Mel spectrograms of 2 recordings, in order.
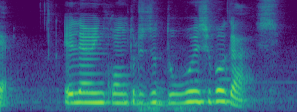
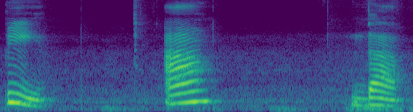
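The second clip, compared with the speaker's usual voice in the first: "pi, a, da" with a pause after each syllable; much slower than usual. Shown as a demonstration. Teacher separating piada for the class, syllable by syllable. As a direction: count out piada one syllable at a time. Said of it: "Por último".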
